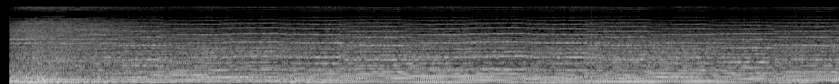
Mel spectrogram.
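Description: Overlapping chunks at 1.83, 3.87, 5.92 and 7.96 s: each 2 s chunk starts 44 ms before the previous one ends, replaying that slice as a brief stutter at every join.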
